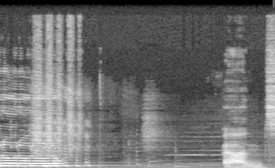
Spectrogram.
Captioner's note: laughing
